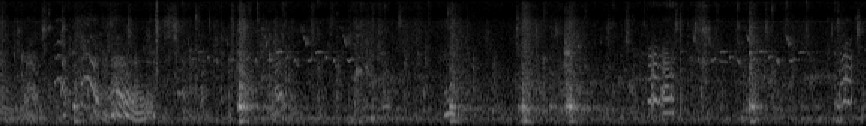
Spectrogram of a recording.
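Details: Pekingese puppies trying to climb a step give thin, high whimpers and short yips, with scuffling between calls.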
